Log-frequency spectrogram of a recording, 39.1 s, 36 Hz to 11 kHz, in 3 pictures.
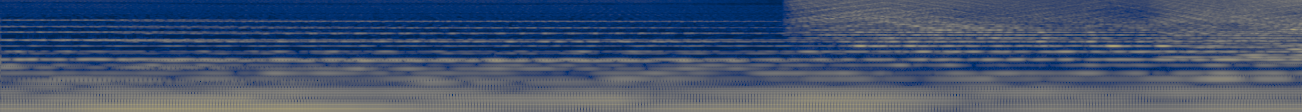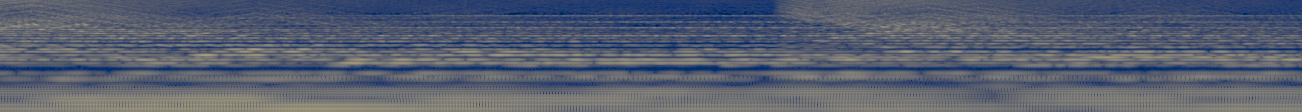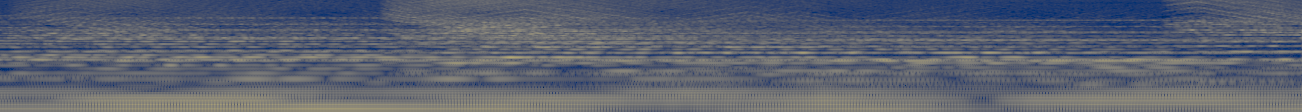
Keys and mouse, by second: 0.5-1.7 ctrl+alt+drag, 2.0 ctrl+alt+drag, 2.9 shift+click, 3.7-4.4 drag, 4.7 ctrl+alt+click, 6.7 click, 7.3 alt+click, 8.0 click, 8.4 click, 9.2 click, 9.7-11.4 drag, 12.0 g, 12.2 y, 15.4 click, 16.0 alt+click, 16.7 ctrl+alt+click, 19.4 alt+shift+click, 20.5 alt+click, 21.2 alt+click, 23.5 click, 24.1 alt+click, 25.0 shift+click, 25.6 shift+click, 27.3 ctrl+z, 27.8-29.1 drag, 29.3 alt+click, 29.8 ctrl+z, 30.7 shift+click, 31.4 click, 31.6 click, 32.5-34.6 alt+drag, 35.2 s, 35.5 z, 38.7 click.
